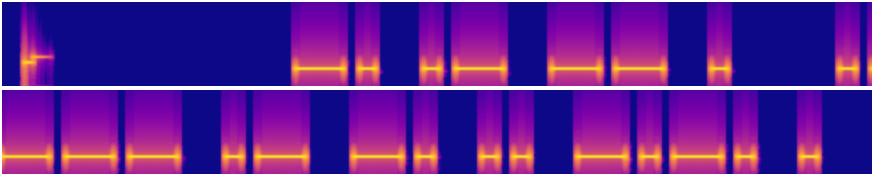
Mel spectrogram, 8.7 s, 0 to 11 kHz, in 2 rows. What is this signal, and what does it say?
Morse code, heard as a keyed tone, about 15 wpm, 700 Hz. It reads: NAME JANICE
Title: Practice QSO - Exchange 1 - Beginning - 15wpm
